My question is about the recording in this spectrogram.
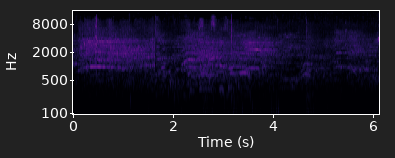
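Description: Faint live game sound from a basketball gym: sneakers squeaking on the hardwood court, with a few ball bounces and players' voices.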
